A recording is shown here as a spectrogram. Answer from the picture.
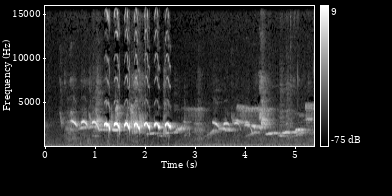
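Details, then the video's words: A sooty-headed bulbul in full song gives a quick run of about nine bright, slurred chirps, then a few varied whistled phrases; the background is quiet. "burung Sirtu Gacor"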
